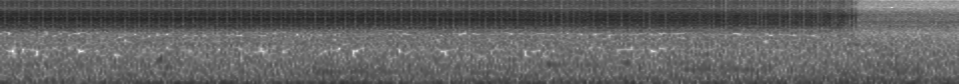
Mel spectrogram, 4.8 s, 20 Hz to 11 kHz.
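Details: Black cicada song on 31 August 2024: an intense, sizzling buzz that carries steadily for about four seconds, then cuts off abruptly, leaving quieter background noise.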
